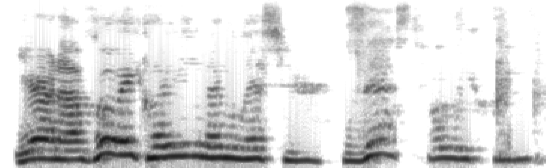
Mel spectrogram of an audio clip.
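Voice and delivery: slow, loud commercial voice; sing-song soap ad; ad jingle voice. Pretend.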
